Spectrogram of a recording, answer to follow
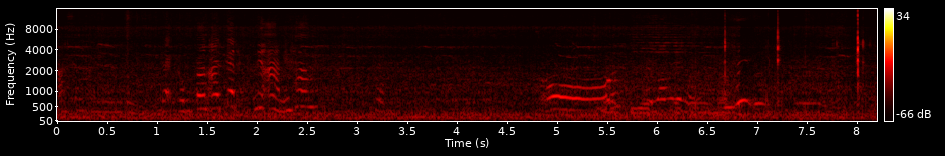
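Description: Faint, wavering high-pitched calls of long-tailed macaques: a few short ones about a second and a half in and a longer one about five seconds in.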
